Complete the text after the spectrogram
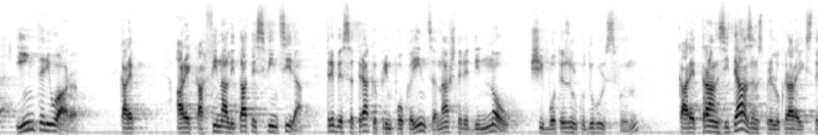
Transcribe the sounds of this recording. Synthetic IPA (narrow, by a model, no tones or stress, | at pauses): int̪e̞ɾioa̰ɾə̰ | kaɾe̞ | aɾe̞kafinalit̪at̪e̞sfint̪siɾea̰ | t̪ɾe̞buje̞sət̪ɾeakəpɾinpo̞kəint̪sənaʃt̪e̞ɾe̞d̪inːo̞w | ʃibo̞t̪e̞zulkud̪uxulsfɨ̰nt̪ | kaɾe̞t̪ɾanzit̪eazəɨnspɾe̞lukɾaɾeaekst̪e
